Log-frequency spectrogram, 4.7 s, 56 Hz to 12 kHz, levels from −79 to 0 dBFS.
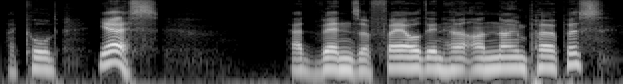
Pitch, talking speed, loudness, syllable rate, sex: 150 Hz, 130 wpm, -18 LUFS, 5.1 syllables/s, male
